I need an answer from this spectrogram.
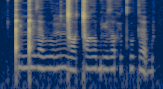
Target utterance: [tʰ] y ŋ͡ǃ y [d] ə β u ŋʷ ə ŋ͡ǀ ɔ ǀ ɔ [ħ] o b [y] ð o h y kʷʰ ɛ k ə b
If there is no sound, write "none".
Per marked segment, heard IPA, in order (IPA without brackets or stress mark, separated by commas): ǃ, ð, ɣ, y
